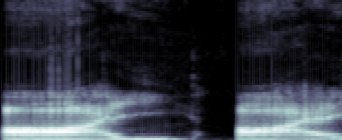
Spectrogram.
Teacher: getting fronter in the vowel space we're at 2147. um so we start with ah which is low back in the space and then we get higher and fronter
